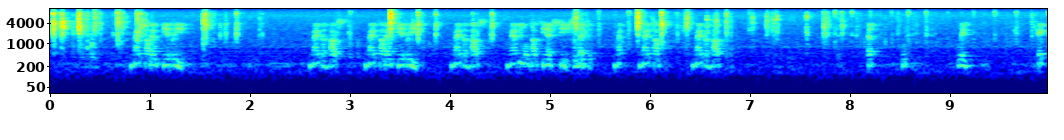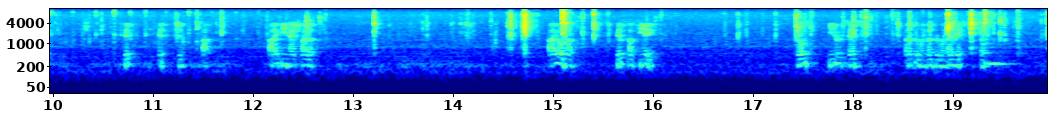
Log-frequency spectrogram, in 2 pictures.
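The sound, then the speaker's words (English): Clattery typing on an old computer keyboard: rapid, irregular bursts of key clicks with short pauses between runs, continuing steadily for the whole stretch. “Yeah, it is the same computer that I, or the same keyboard that I used.”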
